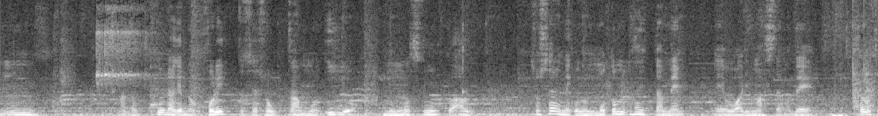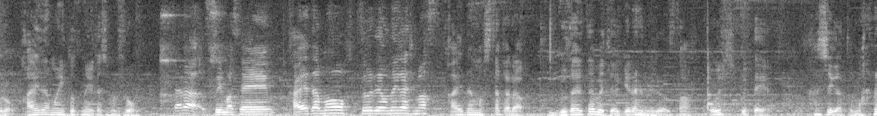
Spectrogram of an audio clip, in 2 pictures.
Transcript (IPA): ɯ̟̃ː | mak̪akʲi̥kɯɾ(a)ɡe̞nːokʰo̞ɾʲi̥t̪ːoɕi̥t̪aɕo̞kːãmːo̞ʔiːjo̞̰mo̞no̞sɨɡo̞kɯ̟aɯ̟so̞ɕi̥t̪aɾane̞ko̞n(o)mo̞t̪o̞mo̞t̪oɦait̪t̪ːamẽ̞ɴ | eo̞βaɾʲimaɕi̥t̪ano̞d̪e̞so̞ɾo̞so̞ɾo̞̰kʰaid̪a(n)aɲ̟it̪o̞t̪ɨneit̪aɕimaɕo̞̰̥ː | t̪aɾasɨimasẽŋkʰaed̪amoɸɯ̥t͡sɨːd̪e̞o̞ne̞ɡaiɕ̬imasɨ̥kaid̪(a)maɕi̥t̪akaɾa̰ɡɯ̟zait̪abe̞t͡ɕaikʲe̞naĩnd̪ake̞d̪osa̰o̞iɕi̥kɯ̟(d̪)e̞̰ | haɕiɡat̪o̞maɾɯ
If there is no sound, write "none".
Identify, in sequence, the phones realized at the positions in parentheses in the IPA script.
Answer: a, o, m, a, t̪

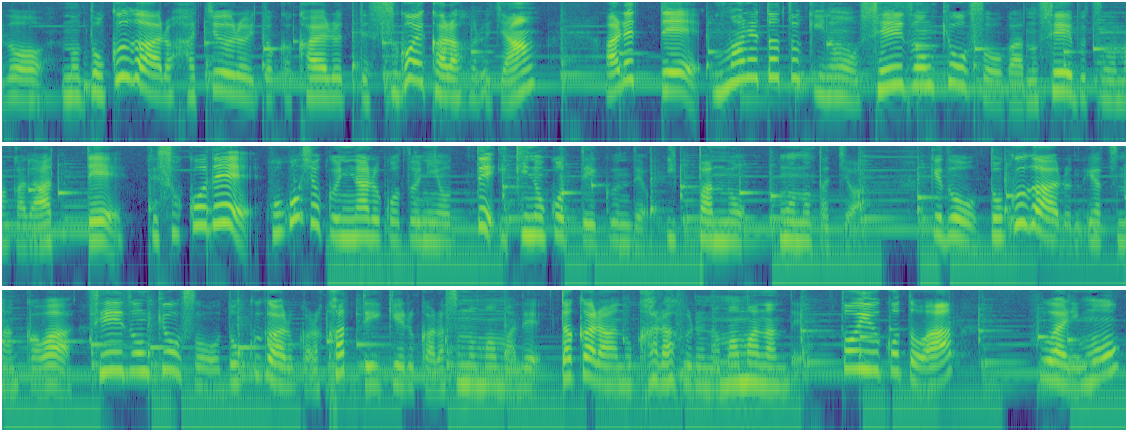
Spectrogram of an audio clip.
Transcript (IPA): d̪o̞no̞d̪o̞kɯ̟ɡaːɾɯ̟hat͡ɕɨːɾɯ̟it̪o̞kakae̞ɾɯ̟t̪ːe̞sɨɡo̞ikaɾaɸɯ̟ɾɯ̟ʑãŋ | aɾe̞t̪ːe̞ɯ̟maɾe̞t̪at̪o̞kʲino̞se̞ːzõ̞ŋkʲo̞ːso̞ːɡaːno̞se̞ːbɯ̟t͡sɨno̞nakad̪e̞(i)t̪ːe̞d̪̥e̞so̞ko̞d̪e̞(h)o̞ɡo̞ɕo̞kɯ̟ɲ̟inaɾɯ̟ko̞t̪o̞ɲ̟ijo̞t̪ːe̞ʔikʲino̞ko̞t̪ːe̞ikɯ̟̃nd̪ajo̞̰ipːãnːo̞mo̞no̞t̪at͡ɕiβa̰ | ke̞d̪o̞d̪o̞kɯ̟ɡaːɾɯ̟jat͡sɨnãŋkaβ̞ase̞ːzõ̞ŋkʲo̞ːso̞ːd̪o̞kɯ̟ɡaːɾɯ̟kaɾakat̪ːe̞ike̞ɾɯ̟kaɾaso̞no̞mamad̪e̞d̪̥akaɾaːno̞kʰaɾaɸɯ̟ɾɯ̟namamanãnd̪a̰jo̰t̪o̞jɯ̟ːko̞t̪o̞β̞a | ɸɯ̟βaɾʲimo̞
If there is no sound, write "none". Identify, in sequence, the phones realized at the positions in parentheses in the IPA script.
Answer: a, h

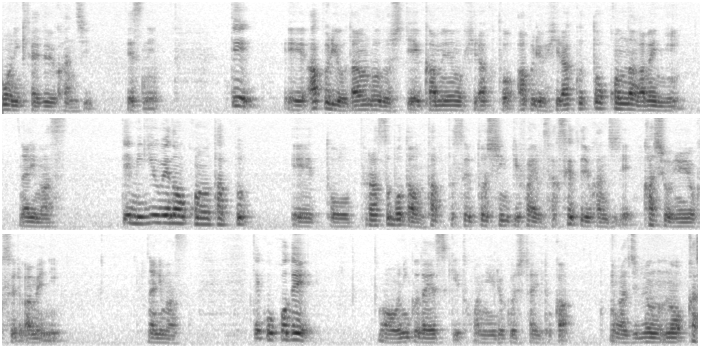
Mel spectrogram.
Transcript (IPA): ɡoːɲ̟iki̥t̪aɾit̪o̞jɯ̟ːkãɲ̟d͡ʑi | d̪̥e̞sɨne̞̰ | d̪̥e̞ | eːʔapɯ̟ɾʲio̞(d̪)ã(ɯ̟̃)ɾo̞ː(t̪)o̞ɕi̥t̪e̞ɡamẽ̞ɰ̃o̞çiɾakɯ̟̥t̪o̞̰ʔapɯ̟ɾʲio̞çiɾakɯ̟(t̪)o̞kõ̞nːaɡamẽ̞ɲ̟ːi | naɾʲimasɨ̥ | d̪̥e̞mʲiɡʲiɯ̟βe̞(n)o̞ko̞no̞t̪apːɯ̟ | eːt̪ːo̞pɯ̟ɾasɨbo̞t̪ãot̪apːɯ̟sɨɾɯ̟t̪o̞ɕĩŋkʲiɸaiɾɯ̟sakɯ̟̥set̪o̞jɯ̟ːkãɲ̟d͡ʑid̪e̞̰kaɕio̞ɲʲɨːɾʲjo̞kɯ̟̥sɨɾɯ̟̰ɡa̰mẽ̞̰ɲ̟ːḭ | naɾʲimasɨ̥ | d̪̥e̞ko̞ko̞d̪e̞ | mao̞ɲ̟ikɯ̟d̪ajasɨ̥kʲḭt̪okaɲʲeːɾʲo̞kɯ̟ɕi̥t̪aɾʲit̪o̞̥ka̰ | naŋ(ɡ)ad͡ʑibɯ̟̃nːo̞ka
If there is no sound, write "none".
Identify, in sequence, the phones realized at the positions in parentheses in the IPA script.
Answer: d̪, ɯ̟̃, d̪, t̪, n, k

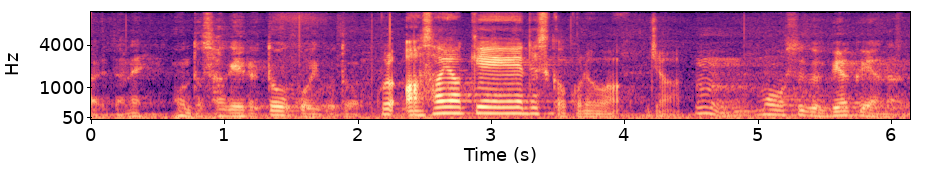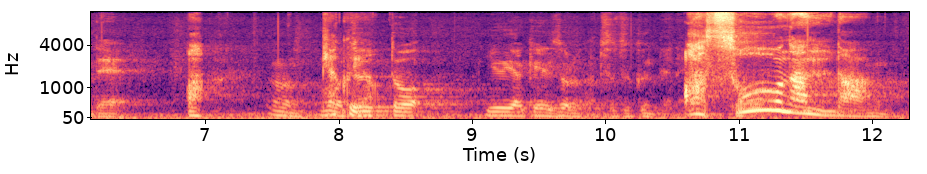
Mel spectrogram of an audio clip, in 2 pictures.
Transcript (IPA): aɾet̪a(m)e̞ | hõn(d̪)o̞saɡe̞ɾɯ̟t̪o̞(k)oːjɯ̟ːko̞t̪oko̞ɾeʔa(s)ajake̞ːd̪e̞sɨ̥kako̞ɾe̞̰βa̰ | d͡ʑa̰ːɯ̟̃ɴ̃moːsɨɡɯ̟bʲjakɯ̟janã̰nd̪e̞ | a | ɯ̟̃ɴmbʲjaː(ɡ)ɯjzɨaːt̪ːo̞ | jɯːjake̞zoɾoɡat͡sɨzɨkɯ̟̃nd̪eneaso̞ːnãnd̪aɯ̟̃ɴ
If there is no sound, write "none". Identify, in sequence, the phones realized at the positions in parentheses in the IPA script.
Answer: n, t̪, k, s, k

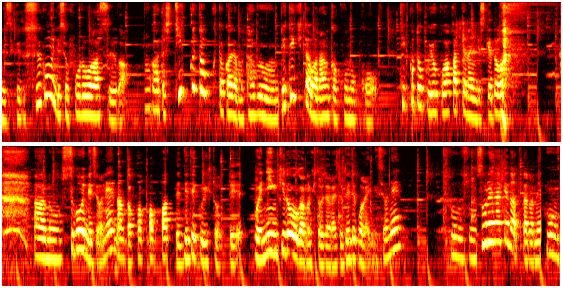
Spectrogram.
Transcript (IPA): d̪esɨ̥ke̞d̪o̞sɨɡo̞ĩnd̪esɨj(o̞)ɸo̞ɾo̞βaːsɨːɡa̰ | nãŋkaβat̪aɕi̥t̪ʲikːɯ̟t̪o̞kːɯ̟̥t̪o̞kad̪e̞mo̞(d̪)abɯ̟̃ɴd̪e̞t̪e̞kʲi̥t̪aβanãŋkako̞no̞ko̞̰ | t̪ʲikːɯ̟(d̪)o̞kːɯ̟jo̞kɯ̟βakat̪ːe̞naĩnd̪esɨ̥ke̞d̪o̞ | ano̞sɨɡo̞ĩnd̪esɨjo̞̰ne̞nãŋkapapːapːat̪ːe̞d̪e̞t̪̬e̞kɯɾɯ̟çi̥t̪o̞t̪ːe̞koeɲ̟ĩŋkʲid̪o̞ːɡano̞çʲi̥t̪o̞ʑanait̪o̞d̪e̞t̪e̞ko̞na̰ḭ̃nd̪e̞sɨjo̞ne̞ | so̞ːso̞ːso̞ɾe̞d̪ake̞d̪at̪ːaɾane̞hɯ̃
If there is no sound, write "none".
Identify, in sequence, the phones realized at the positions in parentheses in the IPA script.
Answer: o̞, t̪, t̪

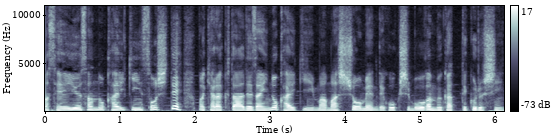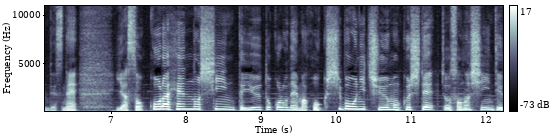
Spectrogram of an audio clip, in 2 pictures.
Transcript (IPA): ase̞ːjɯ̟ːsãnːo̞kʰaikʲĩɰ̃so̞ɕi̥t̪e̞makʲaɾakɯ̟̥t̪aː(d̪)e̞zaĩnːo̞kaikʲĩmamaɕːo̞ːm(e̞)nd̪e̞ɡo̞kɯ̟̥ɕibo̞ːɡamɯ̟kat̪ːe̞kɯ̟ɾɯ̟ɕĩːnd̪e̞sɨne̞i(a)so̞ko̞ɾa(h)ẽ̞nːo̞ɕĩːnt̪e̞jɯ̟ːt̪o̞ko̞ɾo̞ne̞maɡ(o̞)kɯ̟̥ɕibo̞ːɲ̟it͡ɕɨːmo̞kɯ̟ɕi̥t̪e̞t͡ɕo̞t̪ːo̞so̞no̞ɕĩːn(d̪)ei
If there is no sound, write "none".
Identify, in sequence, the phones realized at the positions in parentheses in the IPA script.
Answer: d̪, ẽ̞, a, h, o̞, t̪

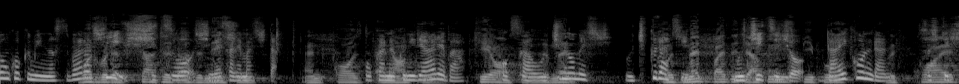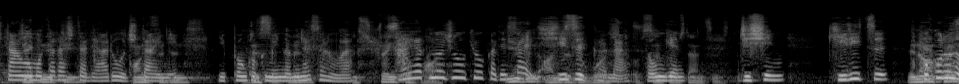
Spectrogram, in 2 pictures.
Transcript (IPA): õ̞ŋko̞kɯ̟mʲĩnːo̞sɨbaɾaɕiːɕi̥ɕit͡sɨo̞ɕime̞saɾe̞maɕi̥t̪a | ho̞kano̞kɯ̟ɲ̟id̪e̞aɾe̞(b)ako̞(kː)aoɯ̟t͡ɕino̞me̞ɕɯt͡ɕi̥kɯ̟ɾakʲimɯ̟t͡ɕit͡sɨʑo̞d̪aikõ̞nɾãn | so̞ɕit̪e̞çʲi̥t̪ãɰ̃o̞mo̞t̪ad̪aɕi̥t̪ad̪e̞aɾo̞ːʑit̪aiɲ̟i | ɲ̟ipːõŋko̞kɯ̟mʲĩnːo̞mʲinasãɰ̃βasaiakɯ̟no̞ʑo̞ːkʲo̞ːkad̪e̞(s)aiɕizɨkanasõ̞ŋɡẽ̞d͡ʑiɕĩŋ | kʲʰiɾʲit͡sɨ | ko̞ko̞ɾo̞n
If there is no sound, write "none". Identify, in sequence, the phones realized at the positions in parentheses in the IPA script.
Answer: b, kː, s

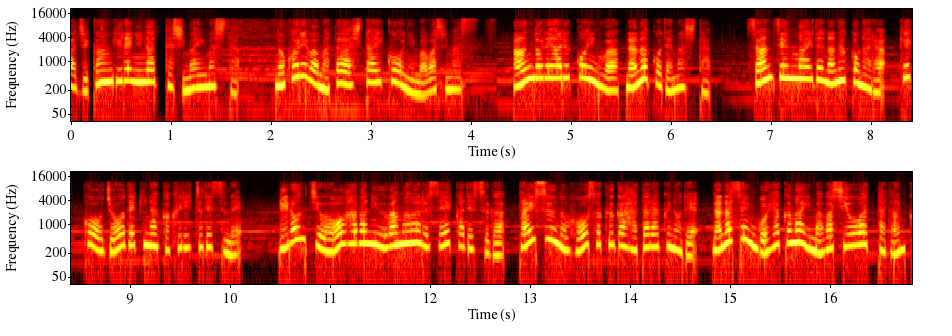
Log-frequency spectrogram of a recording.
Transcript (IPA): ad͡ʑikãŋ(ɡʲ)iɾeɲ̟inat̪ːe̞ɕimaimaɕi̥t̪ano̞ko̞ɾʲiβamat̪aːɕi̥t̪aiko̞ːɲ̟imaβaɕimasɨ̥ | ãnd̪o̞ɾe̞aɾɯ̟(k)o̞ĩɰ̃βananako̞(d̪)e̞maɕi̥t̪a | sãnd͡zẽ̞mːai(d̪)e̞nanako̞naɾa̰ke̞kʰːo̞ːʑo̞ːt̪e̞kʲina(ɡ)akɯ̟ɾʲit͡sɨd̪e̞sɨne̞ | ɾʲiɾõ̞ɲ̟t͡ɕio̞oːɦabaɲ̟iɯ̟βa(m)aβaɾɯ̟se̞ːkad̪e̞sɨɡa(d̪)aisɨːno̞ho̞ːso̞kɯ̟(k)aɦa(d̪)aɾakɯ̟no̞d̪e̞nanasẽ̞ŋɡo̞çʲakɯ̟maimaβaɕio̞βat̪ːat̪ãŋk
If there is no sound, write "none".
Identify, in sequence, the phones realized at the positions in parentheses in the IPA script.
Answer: ɡʲ, k, d̪, d̪, k, m, t̪, ɡ, t̪

